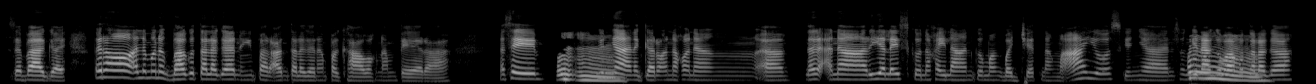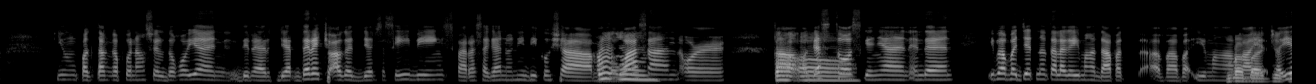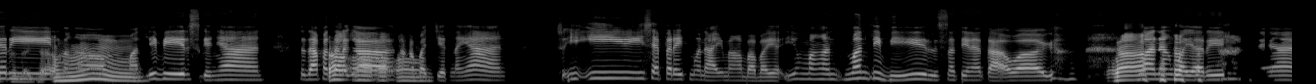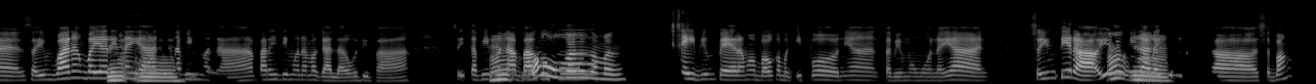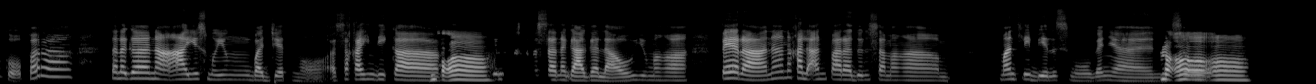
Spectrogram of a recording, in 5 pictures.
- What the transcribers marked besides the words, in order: chuckle; laugh
- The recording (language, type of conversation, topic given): Filipino, unstructured, Ano ang pinakanakakagulat na nangyari sa’yo dahil sa pera?
- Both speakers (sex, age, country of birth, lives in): female, 40-44, Philippines, Philippines; male, 25-29, Philippines, Philippines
